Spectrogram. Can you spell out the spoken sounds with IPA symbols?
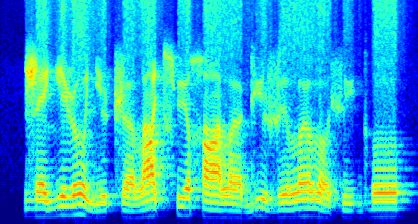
ʐ ɛ˨ ʎ i˧ ɭ o˦˨ lʲ ʉ˨ ʈ͡ʂ œ˨ lˠ ɑ˦ t͡ɕʰ ʉ˦ χ ɑ˧ lˠ œ˨ ɡ y˦˨ ʐ y˧ lˠ ø˦ lˠ o˨ ʃ y˧ ɡʱ o˦

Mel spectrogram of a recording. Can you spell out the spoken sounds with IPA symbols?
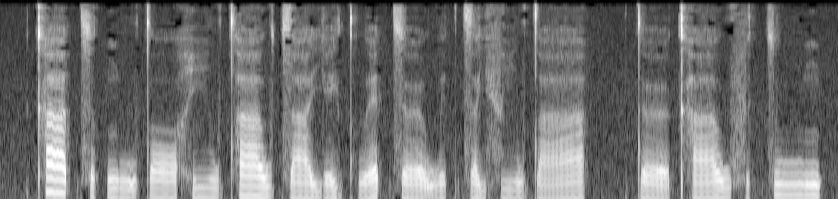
kʰ aː˥ t̚ s ʊ˨ k̚ ŋ uː˨˩ t̪ ɔː˨ h iː˧ w t̪ʰ aː˥ w t͡s aː˨ j e˨˥ j kʷʰ ɛː˨˥ t̚ s œː˨˩ w ɪ˨˥ k̚ t͡s ɐ˨ j f iː˨ w t̪ aː˨˧ | t̪ œː˨˩ kʰ aː˨˧ w f ɪ˨ k̚ s uː˥ ŋ

